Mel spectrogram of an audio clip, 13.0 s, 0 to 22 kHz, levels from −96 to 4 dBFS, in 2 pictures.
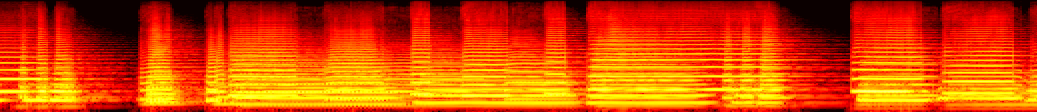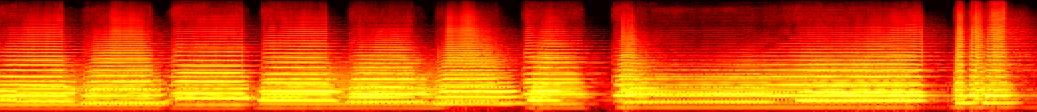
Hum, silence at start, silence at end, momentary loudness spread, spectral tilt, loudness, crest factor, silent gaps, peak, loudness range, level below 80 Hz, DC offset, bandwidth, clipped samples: none; 0 s; 0 s; 6 LU; -2.5 dB/octave; -13 LUFS; 14 dB; none; 0 dBFS; 1 LU; -64 dBFS; under 0.1%; over 20 kHz; under 0.1%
